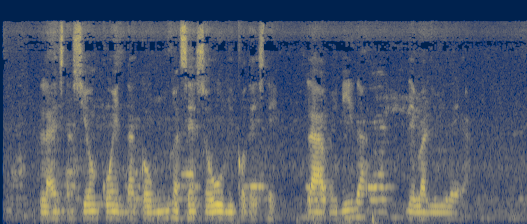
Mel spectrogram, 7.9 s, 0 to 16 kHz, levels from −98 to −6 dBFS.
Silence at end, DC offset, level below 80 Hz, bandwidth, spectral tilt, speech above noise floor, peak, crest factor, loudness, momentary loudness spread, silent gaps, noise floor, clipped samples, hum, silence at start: 0 s; under 0.1%; -58 dBFS; 11.5 kHz; -3 dB/octave; 25 dB; -4 dBFS; 22 dB; -25 LUFS; 14 LU; none; -51 dBFS; under 0.1%; none; 0.05 s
